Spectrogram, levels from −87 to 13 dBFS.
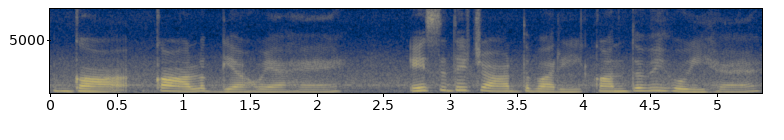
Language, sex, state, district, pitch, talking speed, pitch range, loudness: Punjabi, female, Punjab, Kapurthala, 230 Hz, 135 wpm, 210-260 Hz, -18 LUFS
